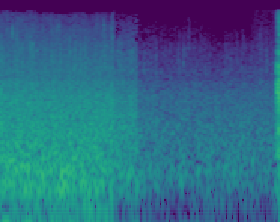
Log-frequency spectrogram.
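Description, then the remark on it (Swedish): Steady rain hiss falling outside fills the first second or so, then softens to a quieter, even patter before a brief louder burst right at the end. No voices are heard. “Um, en sån snygg man ska väl inte stå här ute i regnet och frysa?”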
